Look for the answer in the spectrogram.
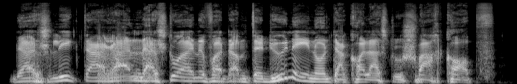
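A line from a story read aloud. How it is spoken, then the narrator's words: Unpleasant croaking, too loud. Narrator (German): Die Stimme war unangenehm, krächzend und viel zu laut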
